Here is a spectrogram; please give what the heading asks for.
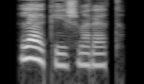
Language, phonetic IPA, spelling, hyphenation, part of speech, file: Hungarian, [ˈlɛlkiiʃmɛrɛt], lelkiismeret, lel‧ki‧is‧me‧ret, noun, Hu-lelkiismeret.ogg
- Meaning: conscience (moral sense)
